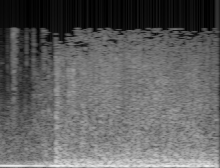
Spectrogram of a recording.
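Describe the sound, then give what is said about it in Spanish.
An explosive charge is set off by a detonator in a World War II battle scene: a loud, deep boom breaks in after a brief lead-in, then sustains as a heavy low rumble to the end. “El artificiero termina de conectar los cables. Los alemanes pasan junto al explosivo. El artificiero acciona el detonador.”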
